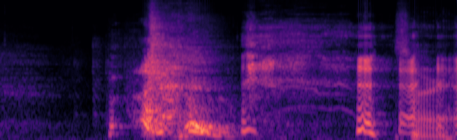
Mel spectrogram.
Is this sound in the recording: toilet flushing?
no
